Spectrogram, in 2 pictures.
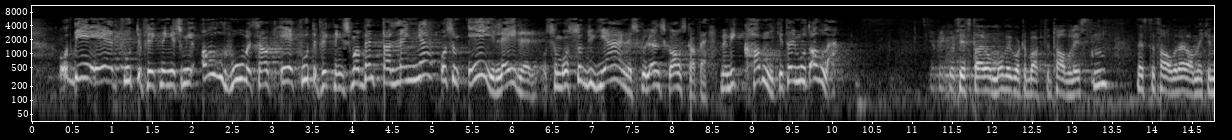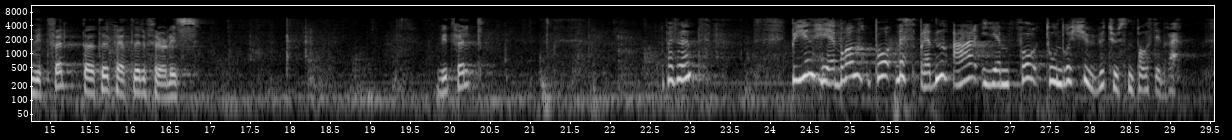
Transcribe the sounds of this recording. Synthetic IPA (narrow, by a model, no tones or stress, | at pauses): ɔd̪ɛæɾkʰʋuːt̪əflʏk̚t̪nɪŋəʂɔmɪʔɑlːɦuːʋəd̪sɑːkɛɾkʰʋuːt̪əflʏkt̪nɪŋəʂɔmhɑɾʋɛnt̪ːɑlɛŋːəɔsɔmɛɪlæɪɾəɾɔsɔmɔsɔd̪ʉjæːɳəskʉlːəœnskəɔɑːʋskɑfə̰mɛnʋɪkʰɑnɪkːət̪ʰɑːɪmuːt̪ɑlːə̰ | ɾɛpɪkːɔʂɪft̪əhæːɾɔmɔʋɪɡoːʈʰɪlbɑːkət̪ʰɪlt̪ʰɑːləlɪst̪n̩nɛst̪ət̪ʰɑːləɾæɾhɑnɪkːəɛnʋɪt̪fɛlt̪̚d̪æɾɛt̪ʰːəɾpʰeːt̪əɾfɾøːliːs | ʋɪt̪fɛlt̪ | pʰɾɛsɪd̪ɛnt̪ | byːənheːbɾɔnpʰɔʋɛst̪bʁɛd̪n̩æːɾɪjɛmfɔɾt̪ʰuːhʉnd̪ʁɾəoːçʉːət̪ʰʉːsn̩pʰɑləst̪iːnəɾə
